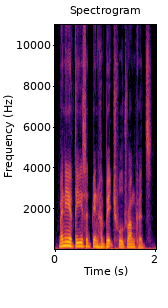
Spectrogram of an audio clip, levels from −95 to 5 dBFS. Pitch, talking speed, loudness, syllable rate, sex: 145 Hz, 205 wpm, -17 LUFS, 6.6 syllables/s, male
